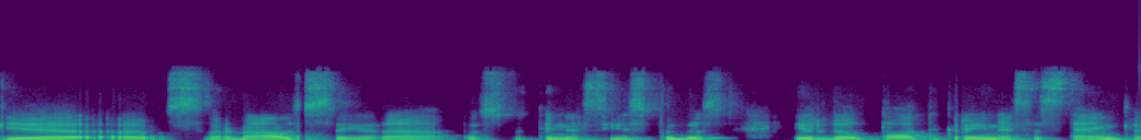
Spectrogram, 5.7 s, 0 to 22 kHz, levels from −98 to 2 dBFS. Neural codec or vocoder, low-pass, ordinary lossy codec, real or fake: codec, 24 kHz, 3.1 kbps, DualCodec; 10.8 kHz; Opus, 32 kbps; fake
